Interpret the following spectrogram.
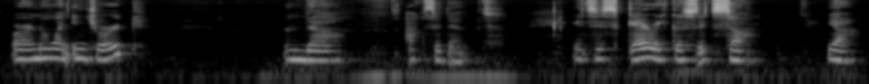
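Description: A woman in her forties, born in the Philippines, vlogging casually on her phone from a high-rise apartment and balcony, pointing things out to viewers. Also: mellow. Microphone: phone at arm's length. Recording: phone recording with clear outdoor traffic noise.

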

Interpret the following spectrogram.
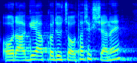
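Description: Higher-pitched man explaining informally. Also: fairly even intonation, normal speed. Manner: conversational, repeats key points for listeners. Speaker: exam-preparation video host. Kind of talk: informal explainer, walking through a document. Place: screen-recorded voice-over.

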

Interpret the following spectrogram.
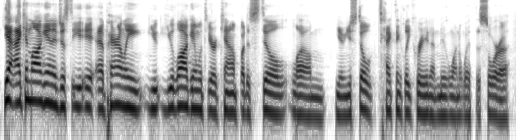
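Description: A man's voice: medium pitch, steady tone, fairly quick, hardly any pauses, smooth, no echo. Man, forties, podcast host, rambling casual talk, dead dry studio sound. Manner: rambling, many fillers and restarts. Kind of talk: casual tech chat. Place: small studio with foam panels. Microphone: studio mic on boom arm, headphones.

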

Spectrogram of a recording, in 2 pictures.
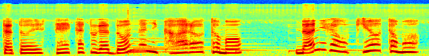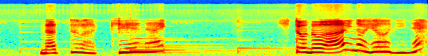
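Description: A woman's voice: high voice, animated, a little slow, lo-fi sound. A woman playing a playful, loving, long-lived witch mother, speaking tenderly to her child like a storyteller in an anime game. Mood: wistful, loving. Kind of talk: Japanese anime game voice acting. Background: background music.

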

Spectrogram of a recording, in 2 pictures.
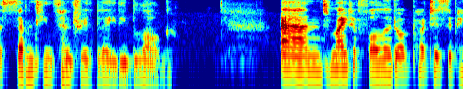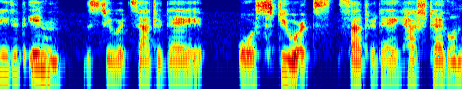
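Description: A woman's voice: mid-range voice, dry recording. American woman hosting a history livestream. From United States. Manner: chatty, friendly, with fillers and small laughs. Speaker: host. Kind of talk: live-streamed history show introduction. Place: home study with bookshelves.

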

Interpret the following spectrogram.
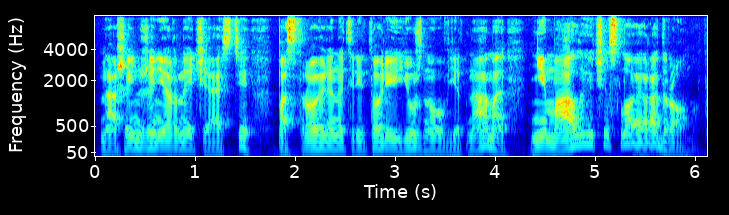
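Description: A man reading the part of an older defense minister who speaks slowly and deliberately. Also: on the low side, sing-song, creaky, sharp tone, heavily acted. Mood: grim. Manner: slow, deliberate, emphatic. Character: blunt older male defense minister, measured. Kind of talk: radio drama reading.

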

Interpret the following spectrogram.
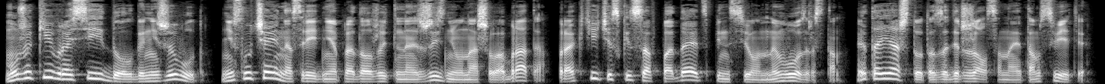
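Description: A man's voice: fairly low pitch, sing-song, normal speed, few pauses, no room sound. A man narrating an audiobook in the first person with a wry, theatrical storytelling delivery.

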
